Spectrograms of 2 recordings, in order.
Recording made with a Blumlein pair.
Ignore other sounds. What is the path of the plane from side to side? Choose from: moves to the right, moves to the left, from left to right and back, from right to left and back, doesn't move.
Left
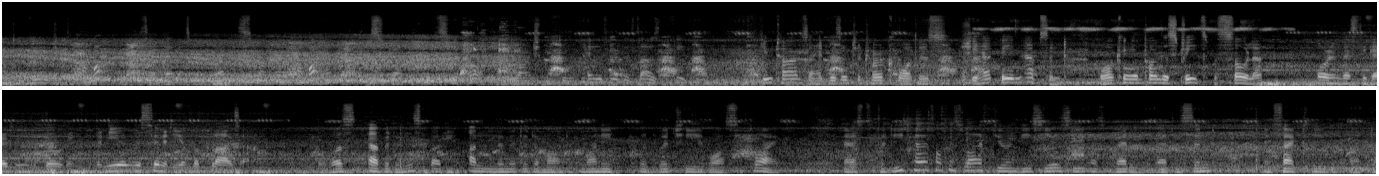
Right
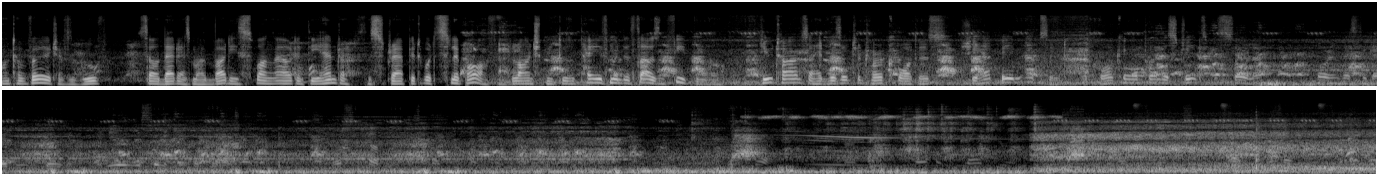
moves to the right.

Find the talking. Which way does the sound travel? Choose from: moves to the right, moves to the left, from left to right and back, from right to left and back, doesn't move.
moves to the left.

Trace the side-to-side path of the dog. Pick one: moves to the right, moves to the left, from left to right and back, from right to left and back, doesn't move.
moves to the right.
